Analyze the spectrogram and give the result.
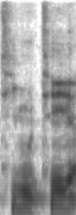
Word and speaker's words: Timothée: es wird Timothée ausgesprochen.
